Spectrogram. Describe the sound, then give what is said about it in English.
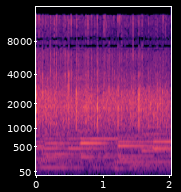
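An audience applauds ushers, prayer workers and parking lot attendants at a church service; steady, moderate clapping runs under sustained keyboard-like music tones. “Don't you appreciate these ushers? Give all them a big hand. While you're clapping for them, give all of our prayer workers and parking lot attendants, give all them a big hand.”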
